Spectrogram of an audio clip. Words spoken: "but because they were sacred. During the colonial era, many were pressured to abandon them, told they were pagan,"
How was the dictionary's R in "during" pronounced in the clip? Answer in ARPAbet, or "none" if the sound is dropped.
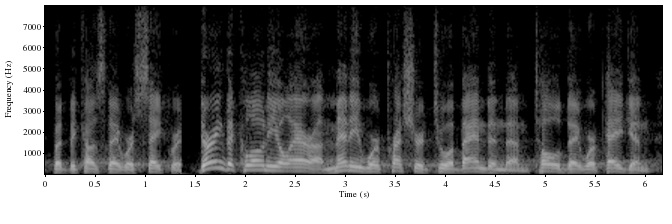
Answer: R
